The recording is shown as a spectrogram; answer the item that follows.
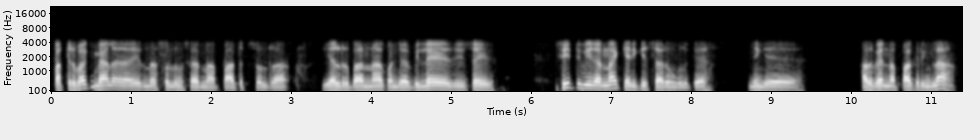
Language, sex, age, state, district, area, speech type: Tamil, male, 30-45, Tamil Nadu, Krishnagiri, rural, conversation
